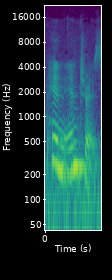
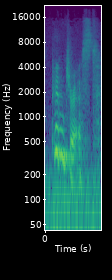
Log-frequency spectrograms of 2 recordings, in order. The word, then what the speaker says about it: Pinterest: have difficulty pronouncing that it's not pin interest it's Pinterest it's a really cool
